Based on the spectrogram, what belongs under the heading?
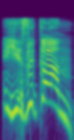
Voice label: warn smoker, russian; Voice; Producer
